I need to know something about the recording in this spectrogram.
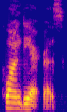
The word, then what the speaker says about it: curanderas: And then for our kings, it's I'm gonna mispronounce this name. Curanderas. There we go. Curanderas.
